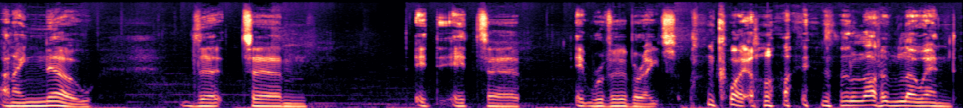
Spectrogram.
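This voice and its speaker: A man chatting casually on a game livestream, soft-spoken and rambling, with little chuckles, into a studio microphone at home. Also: medium pitch, takes it slowly, soft background music. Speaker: livestream gamer. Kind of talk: casual chat while gaming, reading chat.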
